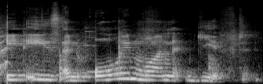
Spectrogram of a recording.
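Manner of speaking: ordinary talk, nothing marked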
